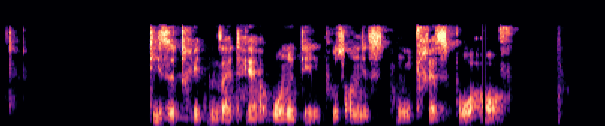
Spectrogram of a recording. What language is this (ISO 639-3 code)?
deu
